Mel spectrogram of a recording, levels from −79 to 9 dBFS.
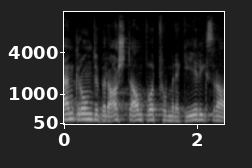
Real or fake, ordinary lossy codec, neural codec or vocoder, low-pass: real; none; none; 14.4 kHz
